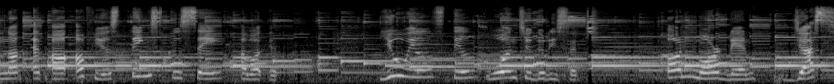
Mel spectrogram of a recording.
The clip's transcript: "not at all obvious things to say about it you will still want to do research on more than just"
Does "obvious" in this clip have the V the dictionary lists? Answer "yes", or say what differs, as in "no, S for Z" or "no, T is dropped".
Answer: no, V is dropped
